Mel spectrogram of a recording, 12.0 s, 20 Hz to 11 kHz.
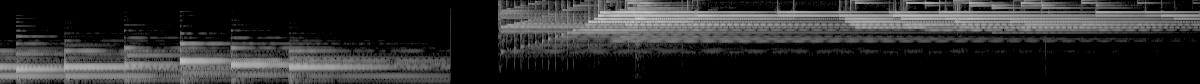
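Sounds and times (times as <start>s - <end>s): shimmering chimes ringing: 5.0s - 12.0s
tinkling strikes: 5.0s - 12.0s.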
